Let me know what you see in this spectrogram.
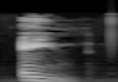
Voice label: "one", Dutch

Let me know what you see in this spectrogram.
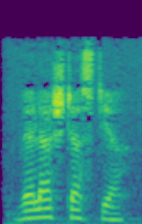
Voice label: Good luck, slovak

